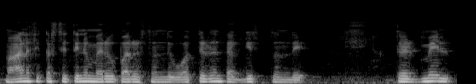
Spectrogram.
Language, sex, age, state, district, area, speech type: Telugu, male, 18-30, Andhra Pradesh, Sri Balaji, urban, spontaneous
